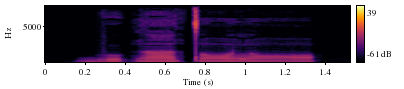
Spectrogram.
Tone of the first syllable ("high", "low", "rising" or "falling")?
low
